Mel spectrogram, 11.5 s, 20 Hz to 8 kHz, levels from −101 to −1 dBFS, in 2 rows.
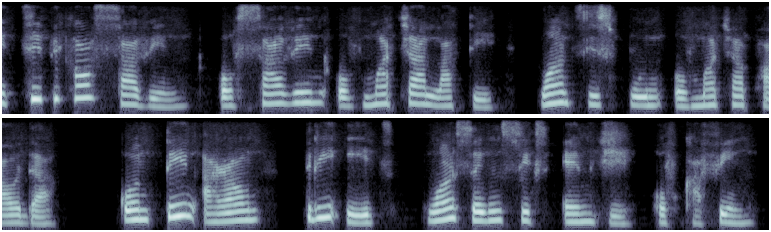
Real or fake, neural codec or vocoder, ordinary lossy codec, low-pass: fake; codec, 16 kHz, 8 kbps, FunCodec, trained on Chinese and English, 25 frames a second; none; 7.2 kHz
